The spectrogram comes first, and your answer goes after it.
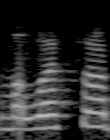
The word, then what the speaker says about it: Melisa: It's still like Melissa, but it only has the one S.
